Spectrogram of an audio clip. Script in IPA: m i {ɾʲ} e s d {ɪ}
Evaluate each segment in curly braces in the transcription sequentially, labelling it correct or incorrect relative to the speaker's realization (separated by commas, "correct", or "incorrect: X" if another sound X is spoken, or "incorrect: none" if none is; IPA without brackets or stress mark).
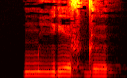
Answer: correct, correct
